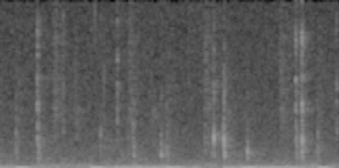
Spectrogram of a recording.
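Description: Scattered computer keyboard and mouse clicks from working in Photoshop, over quiet background music with a low bass line and a few kick-drum thumps.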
